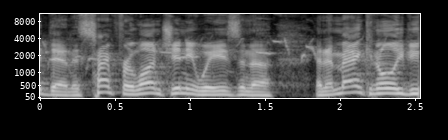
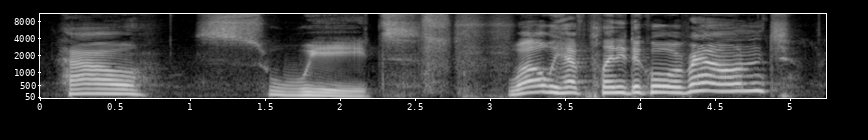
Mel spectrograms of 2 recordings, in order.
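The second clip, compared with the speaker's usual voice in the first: dry sarcasm, very slow and drawn out; 3 semitones higher than usual. Narrator voicing Gregor's wife Wanda as guests arrive, sarcastic Wanda voice. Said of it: "she kind of says sarcastically".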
